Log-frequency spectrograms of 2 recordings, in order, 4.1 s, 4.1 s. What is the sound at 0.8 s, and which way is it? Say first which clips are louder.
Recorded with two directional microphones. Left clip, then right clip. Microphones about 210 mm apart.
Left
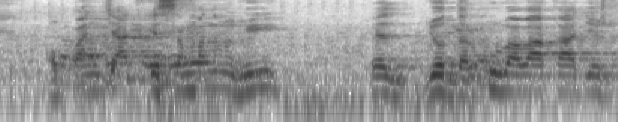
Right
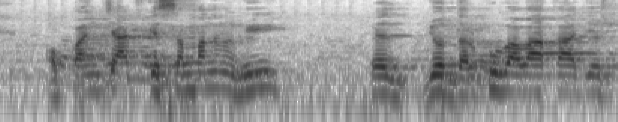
A man's voice: right 3 dB; centre (ahead or behind).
